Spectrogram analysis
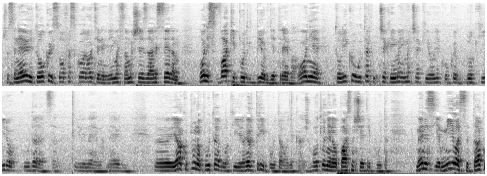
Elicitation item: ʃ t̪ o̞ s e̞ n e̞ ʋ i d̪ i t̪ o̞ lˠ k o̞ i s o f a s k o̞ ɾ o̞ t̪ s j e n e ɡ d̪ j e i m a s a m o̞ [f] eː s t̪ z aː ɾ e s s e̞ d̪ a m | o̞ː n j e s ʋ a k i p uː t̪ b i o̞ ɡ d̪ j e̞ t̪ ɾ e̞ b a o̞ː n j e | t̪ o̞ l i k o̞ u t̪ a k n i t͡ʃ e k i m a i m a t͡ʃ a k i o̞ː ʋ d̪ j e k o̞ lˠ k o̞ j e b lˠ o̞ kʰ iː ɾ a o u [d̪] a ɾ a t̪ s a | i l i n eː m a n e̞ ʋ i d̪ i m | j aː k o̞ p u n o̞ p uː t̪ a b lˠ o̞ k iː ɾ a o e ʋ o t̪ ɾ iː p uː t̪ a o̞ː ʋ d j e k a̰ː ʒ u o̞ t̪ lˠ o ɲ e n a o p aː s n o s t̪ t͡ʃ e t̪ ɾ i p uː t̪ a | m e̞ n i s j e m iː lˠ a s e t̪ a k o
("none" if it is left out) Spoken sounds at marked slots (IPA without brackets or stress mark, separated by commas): ʃ, d̪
